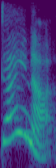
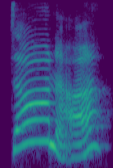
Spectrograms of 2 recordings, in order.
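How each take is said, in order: First: The name is said with an American pronunciation. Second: The name is said with an Australian pronunciation. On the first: This is how others in the US say the name. "Americans call me Dana" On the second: This is how the name is properly said. "my name is pronounced Dana"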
